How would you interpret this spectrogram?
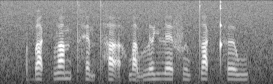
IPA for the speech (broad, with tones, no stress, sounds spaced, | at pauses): ɓ a˨˩ k̚ v a˧ m t̪ʰ ɛ̰˧˨ m t̪ʰ a̰ː˧˨ h w a̰˧˨ w l ə˧ j l ɛ˧ f ə̤˨˩ w t̪ a˦˥ k̚ t̪ʰ ə˧ w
